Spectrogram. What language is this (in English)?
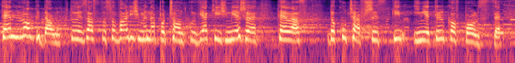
Polish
